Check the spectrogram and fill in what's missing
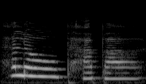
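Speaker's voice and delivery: high, soft fairy whisper. A narrator's reading. Tooth fairy greeting the sleeping girl, high soft whisper. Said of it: "she whispered".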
